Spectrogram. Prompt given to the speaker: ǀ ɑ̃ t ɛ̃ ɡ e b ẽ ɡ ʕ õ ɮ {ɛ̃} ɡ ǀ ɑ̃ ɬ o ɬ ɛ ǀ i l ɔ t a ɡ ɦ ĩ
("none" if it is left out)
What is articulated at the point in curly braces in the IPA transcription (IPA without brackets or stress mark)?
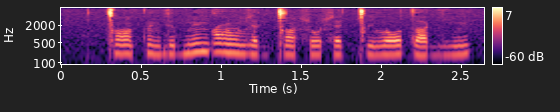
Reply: ɛ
